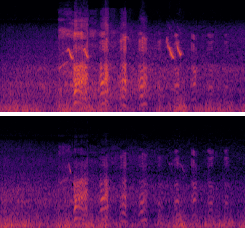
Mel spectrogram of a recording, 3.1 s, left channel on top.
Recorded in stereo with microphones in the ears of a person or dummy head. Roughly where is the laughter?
Left.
